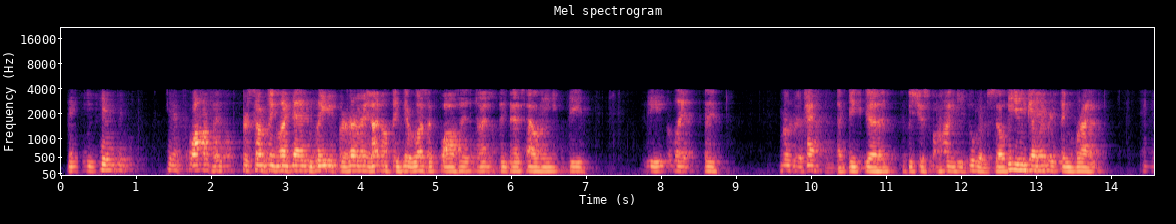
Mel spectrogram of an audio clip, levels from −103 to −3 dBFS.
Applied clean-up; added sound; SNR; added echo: neural mask model DeepFilterNet 3.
